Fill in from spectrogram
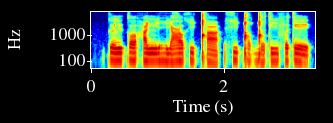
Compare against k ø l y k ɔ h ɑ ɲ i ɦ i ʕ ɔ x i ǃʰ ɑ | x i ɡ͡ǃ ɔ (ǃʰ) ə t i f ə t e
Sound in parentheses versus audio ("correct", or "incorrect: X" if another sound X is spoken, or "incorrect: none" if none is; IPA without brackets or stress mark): incorrect: ɡ͡ǃ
